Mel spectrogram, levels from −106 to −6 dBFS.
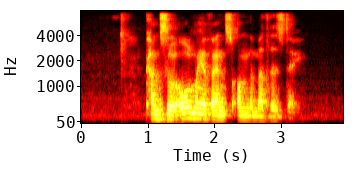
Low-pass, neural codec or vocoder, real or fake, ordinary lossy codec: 7.2 kHz; autoencoder, 48 kHz, 128 numbers a frame, DAC-VAE, trained on Japanese speech; fake; none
